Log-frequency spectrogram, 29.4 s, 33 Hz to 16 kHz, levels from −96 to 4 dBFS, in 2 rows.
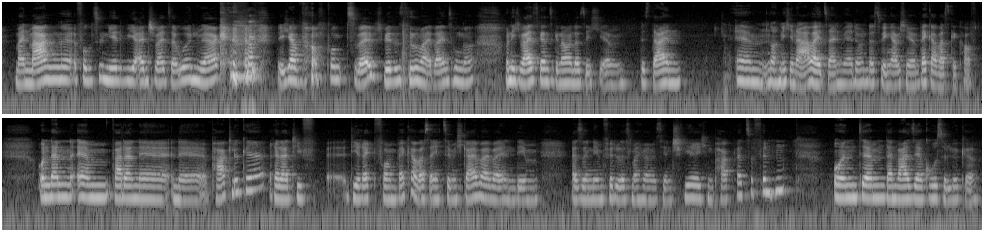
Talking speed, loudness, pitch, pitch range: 170 wpm, -30 LUFS, 190 Hz, 180-210 Hz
